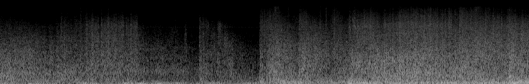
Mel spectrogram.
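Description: Dense, continuous battlefield din from a World War II strategy game, with heavy machine guns and 37mm fire merging into a steady roar that grows slightly louder toward the end, with no distinct individual shots.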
